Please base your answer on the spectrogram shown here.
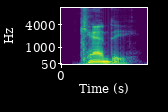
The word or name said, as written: candy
